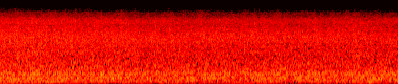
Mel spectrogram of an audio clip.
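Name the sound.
flowing river water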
